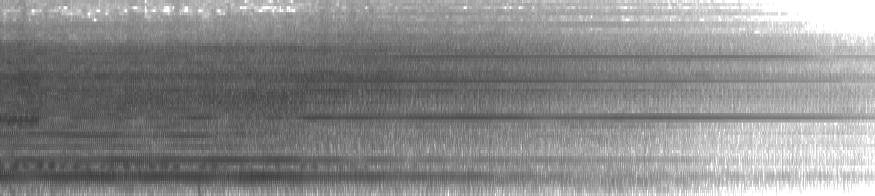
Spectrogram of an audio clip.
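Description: The closing sound of a noise-rock song: distorted electric guitars hold a sustained, ringing chord that fades away slowly over the last few seconds.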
